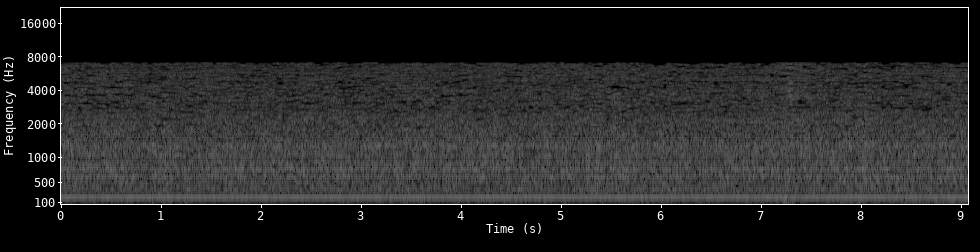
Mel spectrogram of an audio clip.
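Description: Steady, even hiss with a constant low hum underneath, unchanging throughout; no distinct animal calls stand out.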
